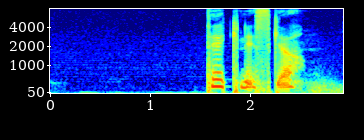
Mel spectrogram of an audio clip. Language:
Swedish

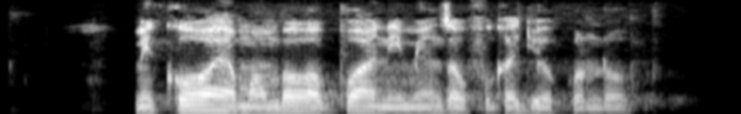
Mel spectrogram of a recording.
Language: Swahili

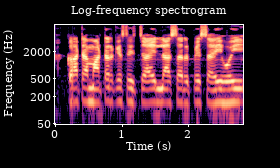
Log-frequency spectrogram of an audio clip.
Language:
Magahi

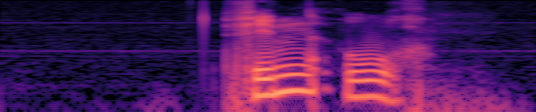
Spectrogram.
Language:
Norwegian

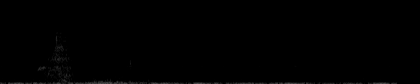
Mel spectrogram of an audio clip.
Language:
Danish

